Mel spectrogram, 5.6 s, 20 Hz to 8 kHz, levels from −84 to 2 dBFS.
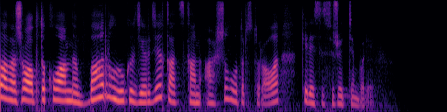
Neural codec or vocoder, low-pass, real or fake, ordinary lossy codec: codec, 16 kHz, about 1 kbps, DyCAST, with the encoder's durations; none; fake; none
